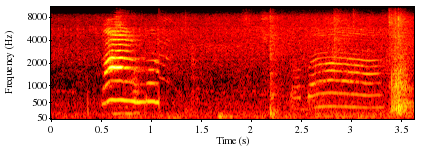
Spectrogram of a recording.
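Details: Pet cat meowing while eating fish, two drawn-out harmonic meows about two seconds apart, the second longer and gently falling, with clicks and a faint human voice in a small room.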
